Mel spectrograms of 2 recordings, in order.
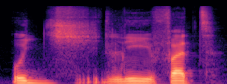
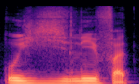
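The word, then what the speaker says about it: أُزْلِفَتْ: ya jannatu uz uz hati-hati adik-adik di sini setelah hamzah qat ada huruf zai itu jangan dibaca Baca wi atau uj uj ujlifat atau ujlifat uzlifat uzli u.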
